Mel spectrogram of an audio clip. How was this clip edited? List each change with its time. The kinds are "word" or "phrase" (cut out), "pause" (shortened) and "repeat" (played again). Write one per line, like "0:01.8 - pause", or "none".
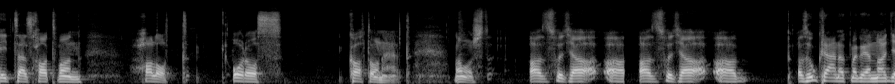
0:06.2 - repeat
